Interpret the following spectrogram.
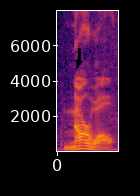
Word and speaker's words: Narwhal: You know, Nahvalur, or Narwhal. Now, I'm told it's pronounced the same way, even though the company changed their name.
